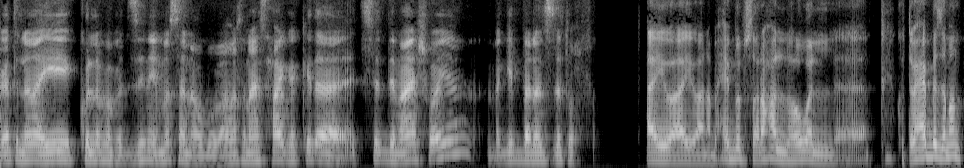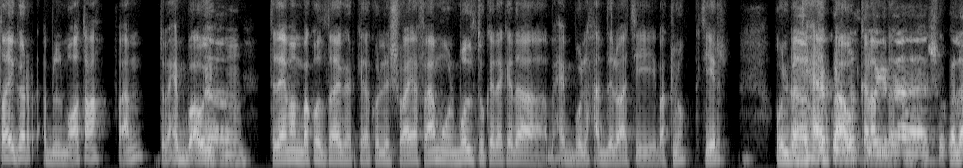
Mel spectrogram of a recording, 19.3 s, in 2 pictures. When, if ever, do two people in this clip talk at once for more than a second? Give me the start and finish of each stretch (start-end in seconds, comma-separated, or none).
17.5-18.8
